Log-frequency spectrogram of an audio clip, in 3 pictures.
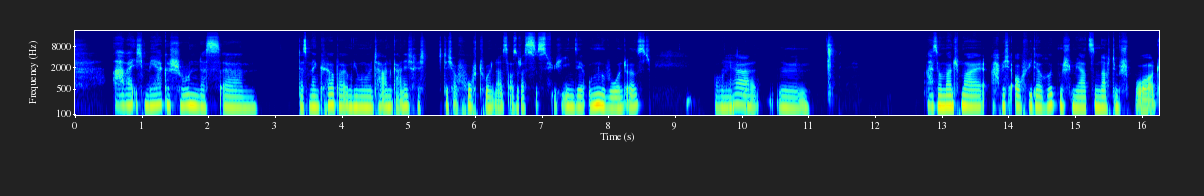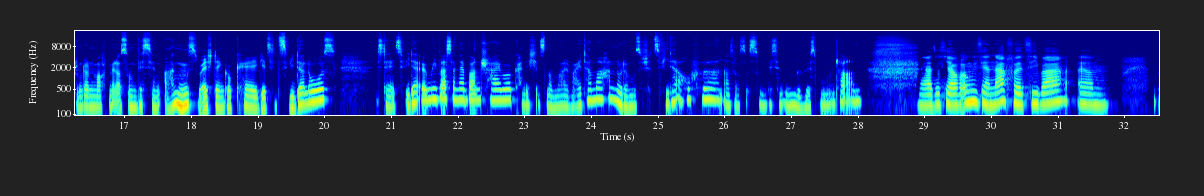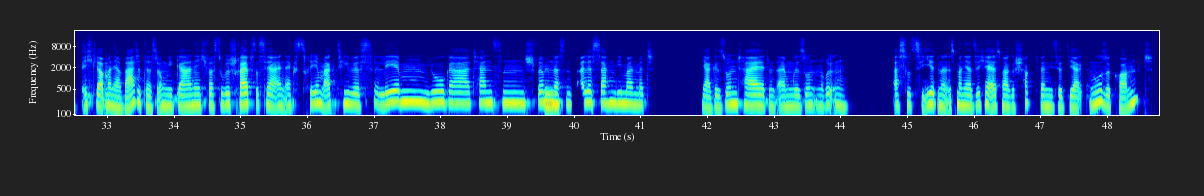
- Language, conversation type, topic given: German, advice, Wie gelingt dir der Neustart ins Training nach einer Pause wegen Krankheit oder Stress?
- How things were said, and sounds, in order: tongue click; background speech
